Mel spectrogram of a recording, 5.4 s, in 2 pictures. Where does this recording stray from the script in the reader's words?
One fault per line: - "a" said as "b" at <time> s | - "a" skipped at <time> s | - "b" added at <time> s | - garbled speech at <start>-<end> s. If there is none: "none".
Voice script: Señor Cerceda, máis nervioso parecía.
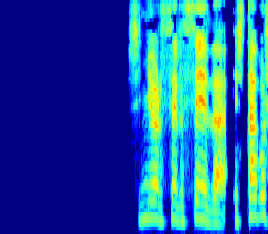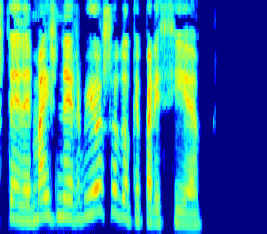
- "está vostede" added at 2.4 s
- "do que" added at 3.9 s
